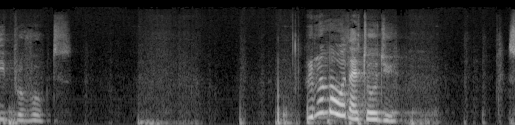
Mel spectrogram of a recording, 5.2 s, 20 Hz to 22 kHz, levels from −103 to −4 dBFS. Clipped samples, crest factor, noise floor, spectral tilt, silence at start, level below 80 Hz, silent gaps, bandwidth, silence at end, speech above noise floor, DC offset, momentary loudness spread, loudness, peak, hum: under 0.1%; 22 dB; -72 dBFS; -4.5 dB/octave; 0 s; -60 dBFS; none; 16.5 kHz; 0 s; 41 dB; under 0.1%; 27 LU; -31 LUFS; -14 dBFS; none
